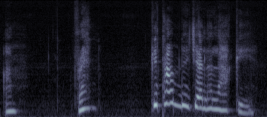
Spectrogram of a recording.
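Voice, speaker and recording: A woman playing a frank, expressive young single woman in an audio drama. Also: sits high, slow pace, heavily acted. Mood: friendly. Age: young adult. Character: young single woman, hospital worker, still heartbroken, frank. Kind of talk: Ilocano audio drama acting.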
